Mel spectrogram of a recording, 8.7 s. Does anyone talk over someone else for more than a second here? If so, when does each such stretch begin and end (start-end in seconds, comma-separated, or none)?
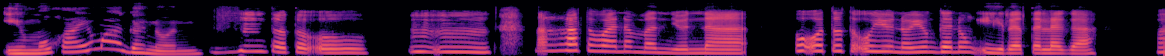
none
